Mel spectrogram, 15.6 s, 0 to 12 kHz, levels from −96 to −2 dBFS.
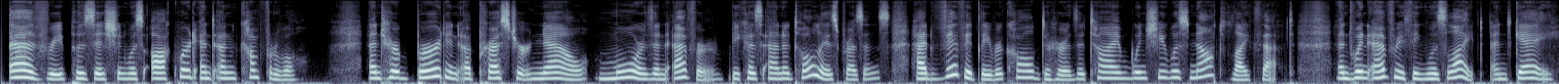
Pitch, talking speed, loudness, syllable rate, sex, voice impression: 230 Hz, 145 wpm, -18 LUFS, 4.7 syllables/s, female, feminine, adult-like, soft, intellectual, elegant, sweet, kind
